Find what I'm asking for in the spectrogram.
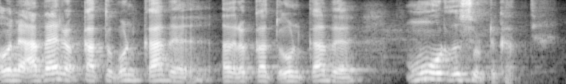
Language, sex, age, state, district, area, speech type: Kannada, female, 60+, Karnataka, Gadag, rural, spontaneous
